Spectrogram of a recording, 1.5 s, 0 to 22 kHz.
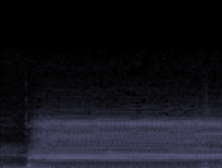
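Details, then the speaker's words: VW Lupo, second start after 1 year 3 months standing, ignition on: a steady high electric buzz holds evenly as the fuel pump primes and builds pressure normally. "Pumpen pumper. Tryk på."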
